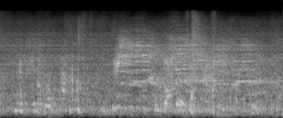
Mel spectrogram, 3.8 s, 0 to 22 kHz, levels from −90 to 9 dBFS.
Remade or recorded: remade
